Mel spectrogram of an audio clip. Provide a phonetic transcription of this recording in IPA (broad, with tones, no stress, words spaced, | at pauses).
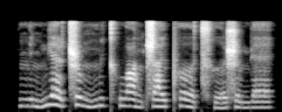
n̪y˨˩nmjɛ˥˨ ʈ͡ʂʊ˥˨ŋmi˥˨kʰwɑ˥˨ŋʈ͡ʂa˦ɪ̯ pʰɤ˥˨t͡sʰɹ̩˨˦ʂɻ̩˧mɥɛ˦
